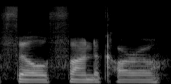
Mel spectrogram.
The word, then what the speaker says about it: Phil Fondacaro: so I mean oh I do know um Phil fondacaro thank you that's how you say his name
